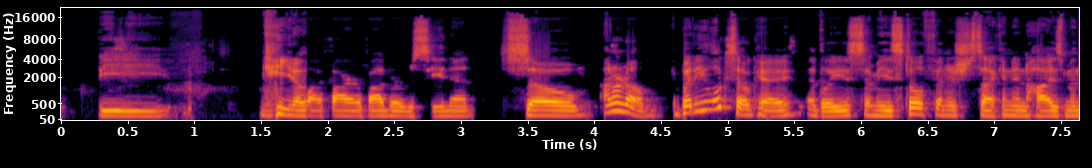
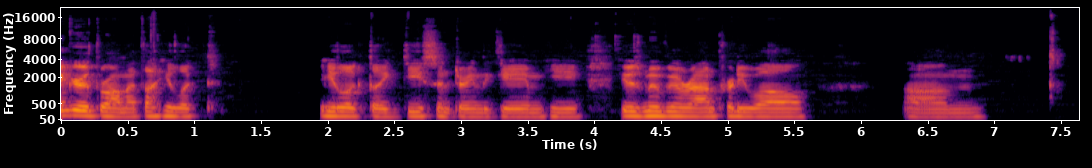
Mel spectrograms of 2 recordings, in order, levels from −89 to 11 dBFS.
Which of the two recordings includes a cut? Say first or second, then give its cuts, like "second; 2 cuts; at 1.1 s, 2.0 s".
first; 3 cuts; at 1.8 s, 3.2 s, 5.7 s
